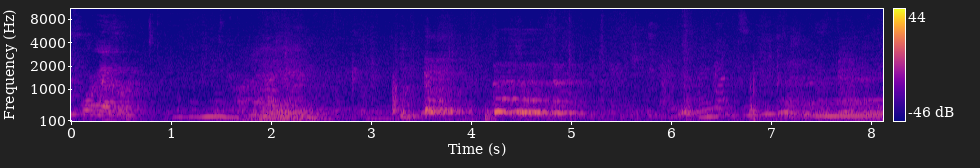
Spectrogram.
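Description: A choir sings together in a large echoing hall.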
